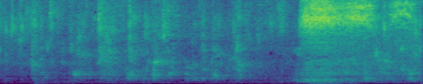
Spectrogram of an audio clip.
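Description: Water runs briefly, likely from a kitchen tap while supplements are prepared in the morning, starting as a faint trickle and then surging into a louder, close gush.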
